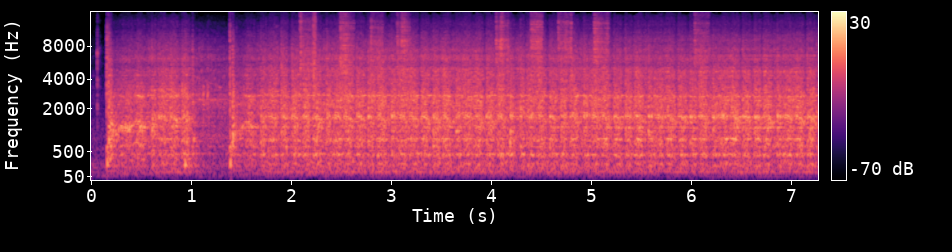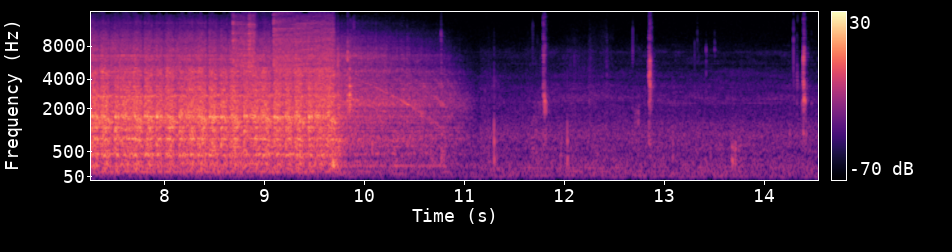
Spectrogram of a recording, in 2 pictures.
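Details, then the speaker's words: LT-engine van cranking but not starting even with brake clean, despite spark and after reconnecting an unplugged connector: steady uneven galloping crank about three beats a second, one cylinder down (dead hole). "so we got spark but it won't even fire off with brake clean hm right it does have a dead hole one of the cylinders is definitely down you can hear it Galloping"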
